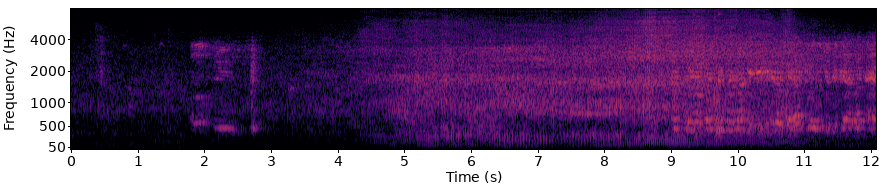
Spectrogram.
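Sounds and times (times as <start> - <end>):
freight train approaching: 3.5 - 12.0.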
